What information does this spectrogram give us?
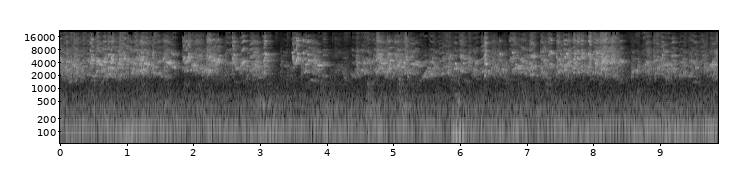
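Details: Budgerigars and lovebirds in a flock chorus of harsh squawks and fine chirps, the racket pausing briefly around the fourth second before resuming.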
